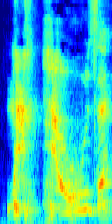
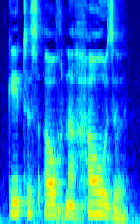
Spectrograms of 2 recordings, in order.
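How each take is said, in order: First: High, loud dragon echo of Nach Hause; a hatchling puzzled by the idea of home; rising wondering creature question; surprised baby dragon. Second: Said in the usual way. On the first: Acted.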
